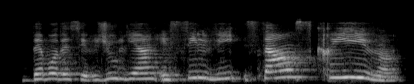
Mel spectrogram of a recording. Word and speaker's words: s'inscrivent: Entonces, perdón, debo decir, Julien et Sylvie s'inscrivent à l'université. IN en francés tiene sonido de en.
